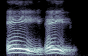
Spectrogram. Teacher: you are actually saying two vowel sounds together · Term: diphthongs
